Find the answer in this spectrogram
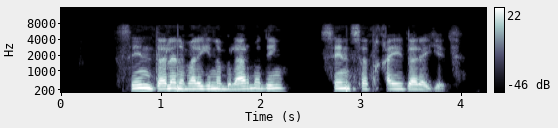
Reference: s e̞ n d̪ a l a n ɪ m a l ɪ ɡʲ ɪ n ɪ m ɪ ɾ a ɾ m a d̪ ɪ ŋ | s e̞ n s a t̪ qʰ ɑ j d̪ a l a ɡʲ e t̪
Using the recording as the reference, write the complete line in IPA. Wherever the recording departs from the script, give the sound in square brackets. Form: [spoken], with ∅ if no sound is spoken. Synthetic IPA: s e̞ n d̪ a l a n ɪ m a l ɪ ɡʲ ɪ n ɪ [b] ɪ [l] a ɾ m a d̪ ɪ ŋ | s e̞ n s a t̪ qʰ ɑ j d̪ a l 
